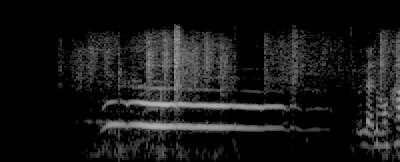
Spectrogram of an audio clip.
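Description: A woman's long, held cry of about two seconds, a single sustained pitch that sags slightly at the end, then laughter starting near the end.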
